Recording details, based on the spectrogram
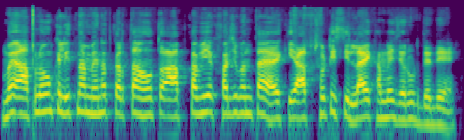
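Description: A man's voice: sits high, fairly even intonation, fast. A man hosts an informal online news update. He addresses viewers directly in an explanatory way, sometimes slipping into reading aloud. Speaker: YouTube channel host.

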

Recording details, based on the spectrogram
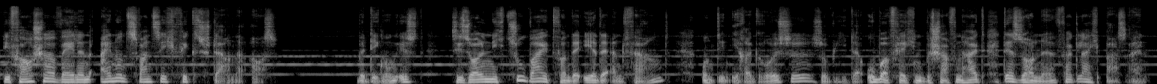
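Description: A man narrating a scripted documentary in a measured, dramatic way. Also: on the low side, very animated. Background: background music.

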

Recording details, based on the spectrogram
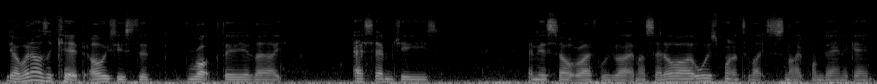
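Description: A young British man giving casual, excitable commentary on a shooter game, his voice a little croaky and jumping between mutters and loud exclamations. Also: mid-range voice, slight background noise. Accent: British English. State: slightly croaky after a gig. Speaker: gaming YouTuber.

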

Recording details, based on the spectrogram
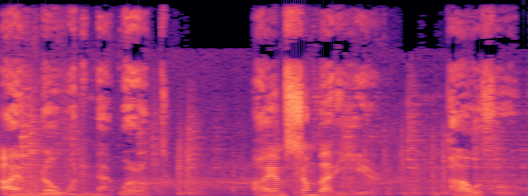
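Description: An actor playing a proud, bitter viking warlord who speaks defiantly and grandly. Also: male voice, mid-range voice, animated, measured pace, background noise, lightly acted. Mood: grandiose. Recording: game audio with music behind.

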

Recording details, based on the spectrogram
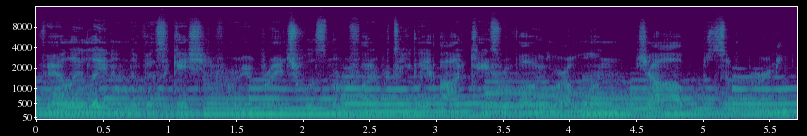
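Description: A man's voice: lowish voice, fast talker. A young man giving casual, slangy reaction commentary as the host of a video. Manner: slangy, animated. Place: small indoor room, webcam setup. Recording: music behind the voice.

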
